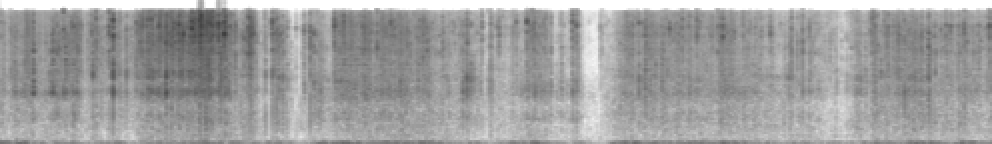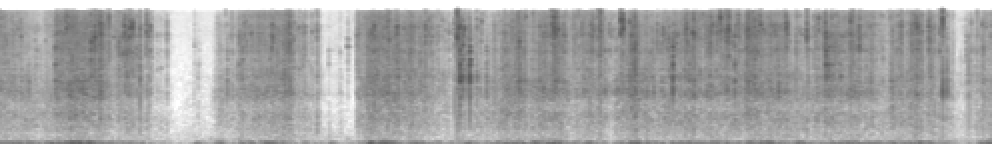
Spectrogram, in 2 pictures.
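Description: Both hands sweep and rub over a full bowl of hard, raw dried pasta shapes, shuffling them. The result is a continuous bright, crisp rustling and clattering that runs for the whole clip with only brief pauses. It is loudest near the start.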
